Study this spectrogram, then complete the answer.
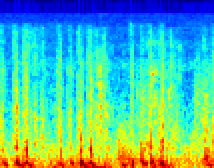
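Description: A horse's hooves clip-clop at a steady trot in Assassin's Creed Odyssey, quiet rhythmic thuds over low game ambience, with no talk.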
